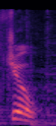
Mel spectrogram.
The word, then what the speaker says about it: Job: I do believe it's pronounced Job. It's Job.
